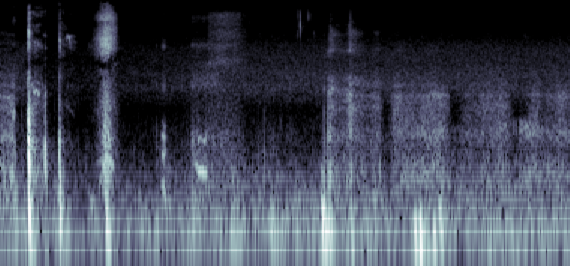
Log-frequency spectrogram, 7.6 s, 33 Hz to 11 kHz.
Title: Girl coughing 148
